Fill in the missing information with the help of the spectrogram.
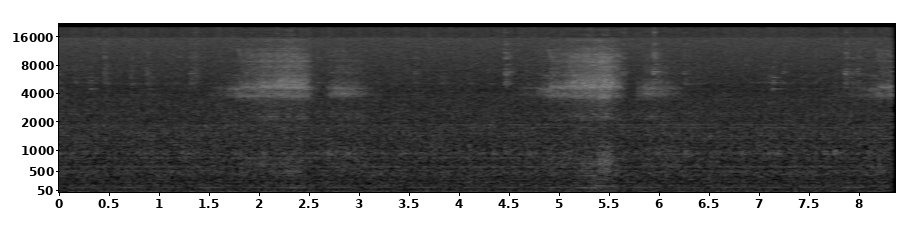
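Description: Two loud rattling snores on slow inhaled breaths over steady background hum; ordinary snoring, about seven breaths a minute.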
